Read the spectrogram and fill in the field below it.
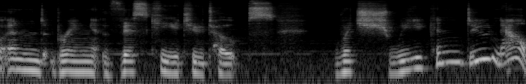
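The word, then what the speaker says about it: Thops: So, we can give that to Tops or Topes. Topes is how you say it.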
